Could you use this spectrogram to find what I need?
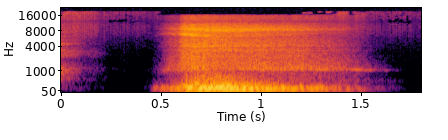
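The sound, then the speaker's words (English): A voice imitates a deep, forceful breath, one loud, heavy, low exhale of about a second that stands alone, with silence before and after. “And then Trump inhaled and exhaled. He went,”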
